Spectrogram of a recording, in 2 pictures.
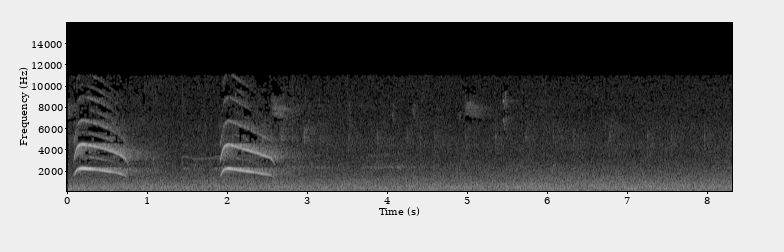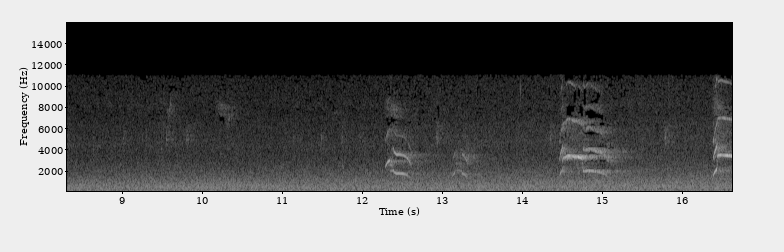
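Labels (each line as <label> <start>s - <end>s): A distant loud rushing water sound. 0.0s - 16.6s
A bird rings loudly and repeatedly, with the sound fading. 0.1s - 3.1s
Quiet, rhythmic singing of birds in the distance. 3.6s - 13.5s
A bird cries loudly and repeatedly in the distance, with the sound fading gradually. 12.3s - 15.3s
Quiet, rhythmic singing of birds in the distance. 15.3s - 16.3s
A bird crying loudly with a ringing, fading sound. 16.4s - 16.6s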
